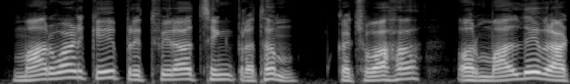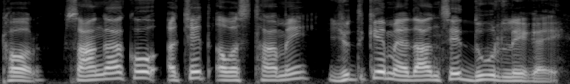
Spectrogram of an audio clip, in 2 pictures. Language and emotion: Hindi, neutral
